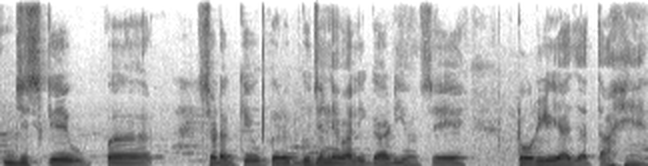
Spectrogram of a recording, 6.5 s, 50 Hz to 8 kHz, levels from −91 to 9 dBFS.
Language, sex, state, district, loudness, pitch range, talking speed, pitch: Hindi, male, Rajasthan, Barmer, -15 LUFS, 115-125 Hz, 120 wpm, 120 Hz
